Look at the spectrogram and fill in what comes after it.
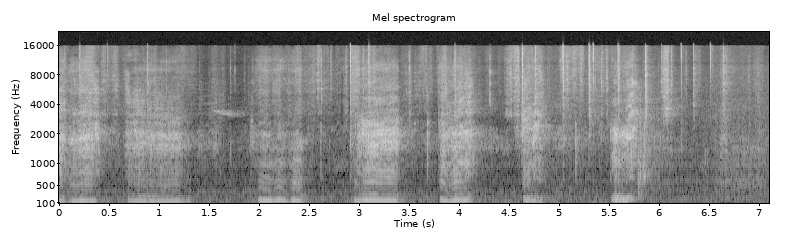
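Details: Chihuahua called Chimi, kept in an office, grumbling in low, throaty bursts that come in short repeated bouts about a second apart, with a couple of sharper, more sudden sounds toward the end; indoor room noise underneath.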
